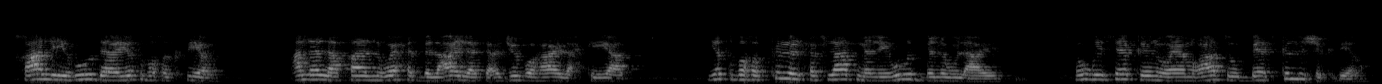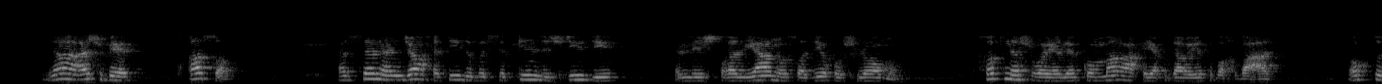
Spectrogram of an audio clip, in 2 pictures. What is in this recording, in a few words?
Baghdadi Judeo-Arabic; Audio recording 10.4.12 to accompany section on Lesson 10: Seasons and Short Stories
